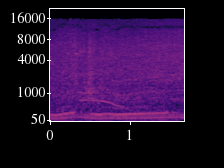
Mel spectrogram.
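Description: Motorcycle engine accelerating in GTA V, a steady mid-pitched drone with a rising whine, continuous and close for under two seconds with no talk.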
